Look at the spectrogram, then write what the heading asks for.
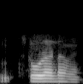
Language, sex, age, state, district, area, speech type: Dogri, male, 18-30, Jammu and Kashmir, Jammu, urban, conversation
